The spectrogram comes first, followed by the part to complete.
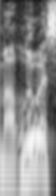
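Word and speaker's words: Lewes: His name is Kevin Brownlee from Lewis, Delaware. That's how you pronounce that down near Ocean Yes. City, right? Lewis, Delaware.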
